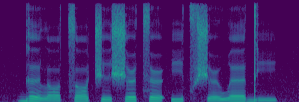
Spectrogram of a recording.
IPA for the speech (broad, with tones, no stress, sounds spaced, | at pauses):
ɡ əː˥˩ l ɔ˨˩ t͡s ɔ˥˩ t͡ʃ ɨ˥˩ ʃ ə˞˥ t͡s ə˞˥˩ ʔ iː˥ t͡s ʃ ə˞˨˩ w ɜː˥ d i˨˩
